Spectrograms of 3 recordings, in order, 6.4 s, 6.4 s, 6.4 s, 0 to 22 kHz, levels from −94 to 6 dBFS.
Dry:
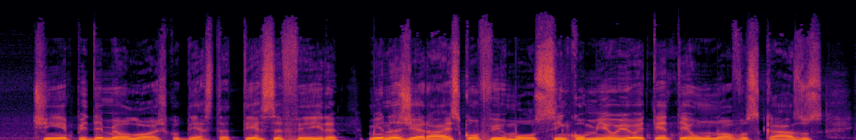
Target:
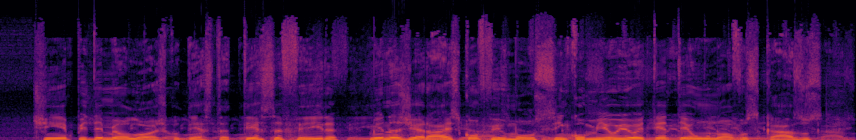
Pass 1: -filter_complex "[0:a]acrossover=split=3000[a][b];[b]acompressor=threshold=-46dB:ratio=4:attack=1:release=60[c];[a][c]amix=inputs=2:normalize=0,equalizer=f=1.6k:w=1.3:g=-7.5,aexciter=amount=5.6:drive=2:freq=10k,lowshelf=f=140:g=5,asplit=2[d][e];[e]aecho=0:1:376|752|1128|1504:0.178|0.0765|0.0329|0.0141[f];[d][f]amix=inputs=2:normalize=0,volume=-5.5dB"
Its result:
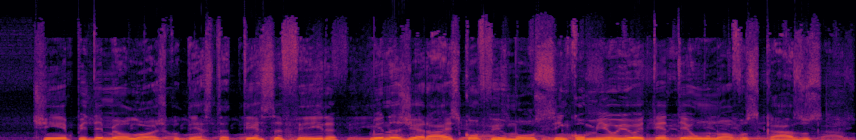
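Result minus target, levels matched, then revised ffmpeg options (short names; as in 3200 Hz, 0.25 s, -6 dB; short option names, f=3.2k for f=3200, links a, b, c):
2000 Hz band -8.0 dB
-filter_complex "[0:a]acrossover=split=3000[a][b];[b]acompressor=threshold=-46dB:ratio=4:attack=1:release=60[c];[a][c]amix=inputs=2:normalize=0,equalizer=f=1.6k:w=1.3:g=4.5,aexciter=amount=5.6:drive=2:freq=10k,lowshelf=f=140:g=5,asplit=2[d][e];[e]aecho=0:1:376|752|1128|1504:0.178|0.0765|0.0329|0.0141[f];[d][f]amix=inputs=2:normalize=0,volume=-5.5dB"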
